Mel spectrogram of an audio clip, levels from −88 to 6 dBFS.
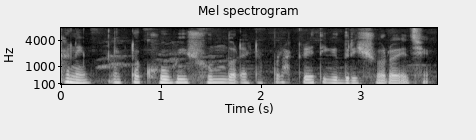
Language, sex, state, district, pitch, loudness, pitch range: Bengali, male, Tripura, West Tripura, 155 Hz, -17 LUFS, 140-160 Hz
